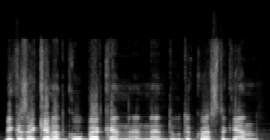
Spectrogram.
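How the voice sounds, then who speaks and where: Low-voiced man commentating a game playthrough. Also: quick pace, no room sound, soft background music. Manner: hesitant, stumbling when reading aloud. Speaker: gaming video host. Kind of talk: casual game playthrough commentary, reading dialogue aloud.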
